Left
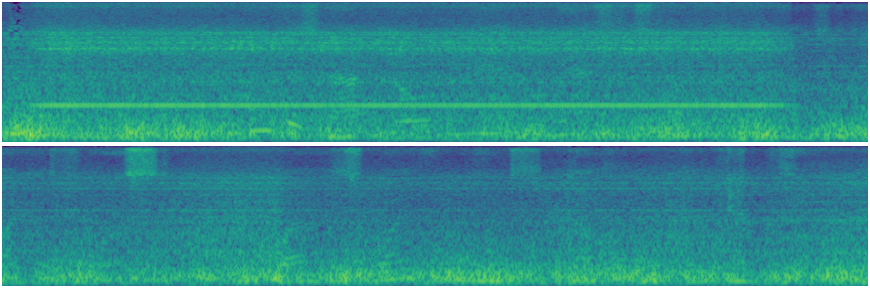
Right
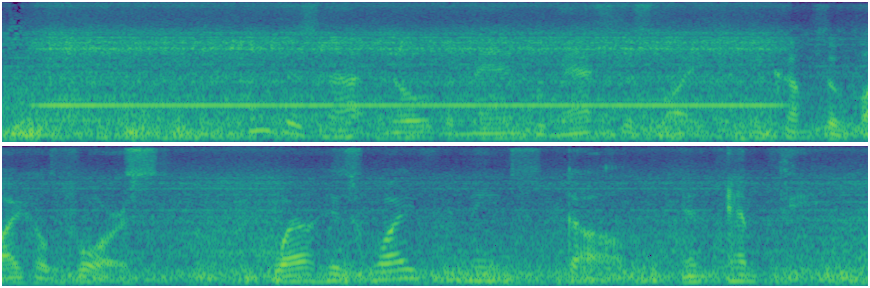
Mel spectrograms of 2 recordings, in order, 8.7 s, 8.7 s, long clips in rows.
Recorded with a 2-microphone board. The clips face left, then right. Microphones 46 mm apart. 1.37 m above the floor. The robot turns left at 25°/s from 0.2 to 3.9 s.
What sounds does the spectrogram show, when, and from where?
1.2 s a man speaking: 15° right; by 8.5 s 85° right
